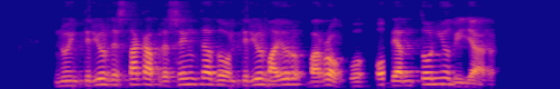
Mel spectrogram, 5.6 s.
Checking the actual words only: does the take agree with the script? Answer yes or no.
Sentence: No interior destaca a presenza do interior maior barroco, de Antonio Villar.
yes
